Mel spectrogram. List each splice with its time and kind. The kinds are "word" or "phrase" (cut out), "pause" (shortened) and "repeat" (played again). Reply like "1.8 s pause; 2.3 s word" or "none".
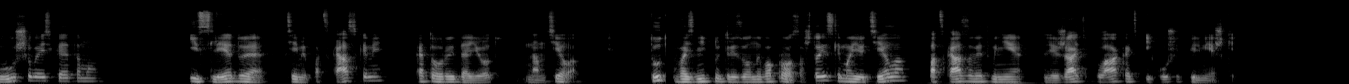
2.8 s word; 5.4 s word; 6.7 s word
